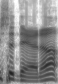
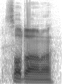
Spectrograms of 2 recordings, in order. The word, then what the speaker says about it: Saldana: it thank you yeah thank you uh Zoe Sedana I can pronounce that Saldana uh Wesley yes that's Batwoman okay all right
